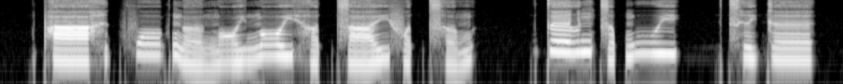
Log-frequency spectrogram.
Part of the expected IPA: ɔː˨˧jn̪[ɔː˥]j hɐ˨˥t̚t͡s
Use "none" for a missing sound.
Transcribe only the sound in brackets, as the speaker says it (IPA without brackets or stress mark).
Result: ɔː˥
